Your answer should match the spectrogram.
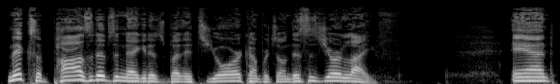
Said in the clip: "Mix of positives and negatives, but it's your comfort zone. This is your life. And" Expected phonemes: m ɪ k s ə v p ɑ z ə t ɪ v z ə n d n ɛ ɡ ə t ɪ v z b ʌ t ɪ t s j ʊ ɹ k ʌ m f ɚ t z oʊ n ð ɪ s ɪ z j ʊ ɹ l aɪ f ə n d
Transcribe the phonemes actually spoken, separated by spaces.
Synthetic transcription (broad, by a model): m ɪ k s ə v p ɑ z ə t ɪ v z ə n n ɛ ɡ ə t ɪ v z b ʌ t ɪ t s j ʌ ɹ k ʌ m f ɚ t s oʊ n ð ɪ s ɪ z j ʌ ɹ l aɪ f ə n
